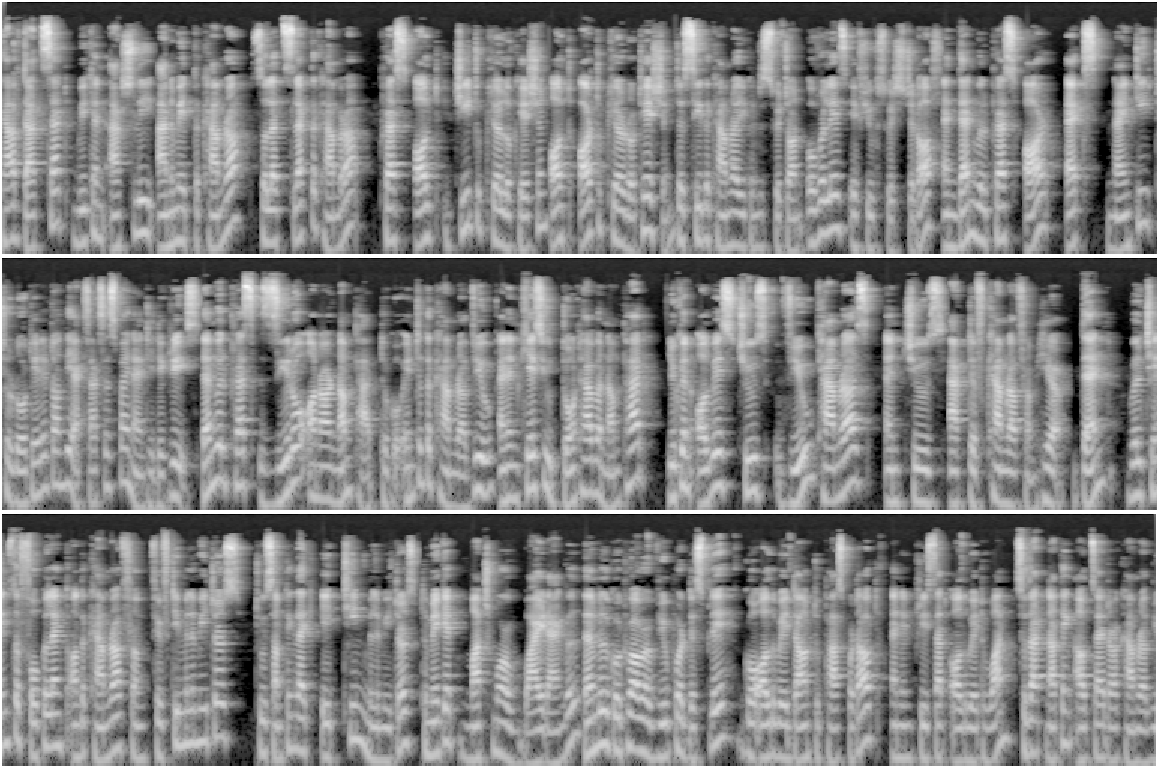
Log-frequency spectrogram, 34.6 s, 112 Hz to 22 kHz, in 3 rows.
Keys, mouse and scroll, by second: 0.2-1.4 middle drag, 3.2 click, 5.2 alt+g, 6.1 alt+r, 7.8 click, 10.6 r, 14.5 KP_0, 16.4 ctrl+middle click, 17.4 click, 19.0 click, 19.3-22.2 drag, 23.3-27.0 drag, 29.5 click, 30.5 click, 31.9 click.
